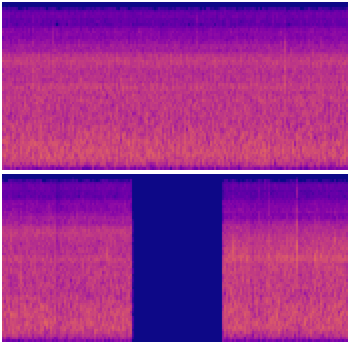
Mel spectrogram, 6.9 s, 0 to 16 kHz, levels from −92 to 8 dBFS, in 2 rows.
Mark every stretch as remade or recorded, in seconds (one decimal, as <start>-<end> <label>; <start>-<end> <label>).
0.0-6.9 recorded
